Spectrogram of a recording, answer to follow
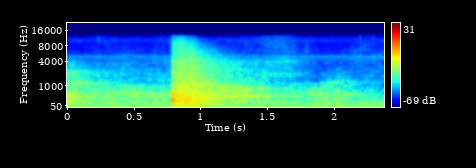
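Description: A single sharp knock about a second in, ringing out and fading over about a second.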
